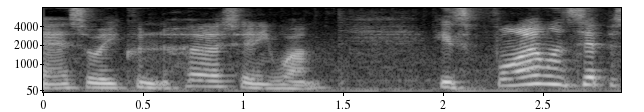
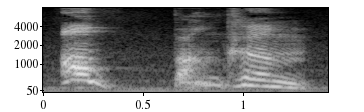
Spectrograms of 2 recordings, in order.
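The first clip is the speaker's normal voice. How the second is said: louder, slow scolding cry; angry roar; 6 semitones higher, 5 dB louder, slower than usual. A narrator's reading. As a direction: slam down the nonsense. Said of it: "Lady Courage roared angrily".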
